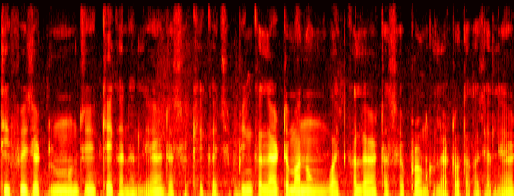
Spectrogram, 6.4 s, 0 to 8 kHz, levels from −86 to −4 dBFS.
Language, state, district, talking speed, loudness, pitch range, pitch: Ao, Nagaland, Dimapur, 205 wpm, -24 LUFS, 80-85 Hz, 85 Hz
